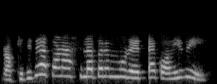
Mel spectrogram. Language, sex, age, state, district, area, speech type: Odia, female, 18-30, Odisha, Bhadrak, rural, conversation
